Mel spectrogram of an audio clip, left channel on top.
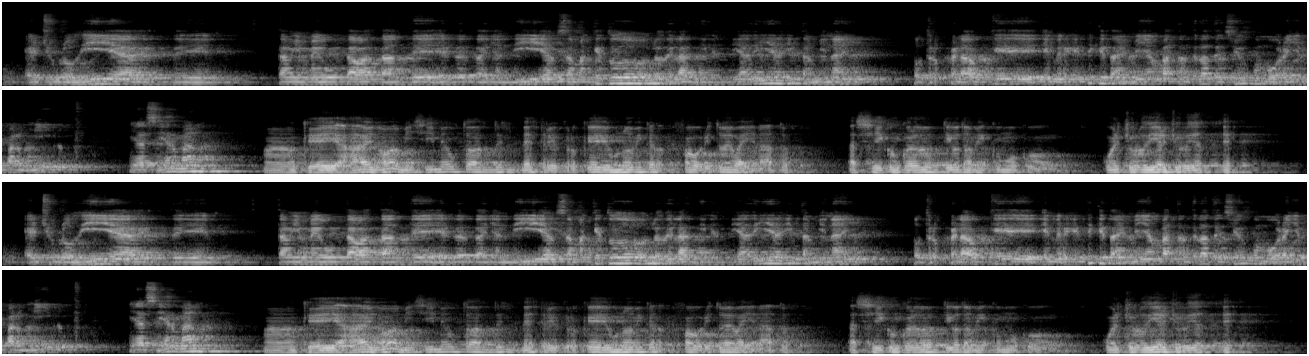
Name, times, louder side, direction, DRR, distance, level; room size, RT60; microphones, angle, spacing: voice 1, 0.2-2.2 2.8-8.6 9.1-13.7 14.3-15.1, right 1 dB, 85° right, 2 dB, 6.7 m, -22 dB
voice 2, 15.7-20.9 21.5-23.6 24.1-25.3, left 1 dB, 15° left, -1 dB, 2.1 m, -19 dB
29.0 x 16.5 x 10.0 m, 1.2 s
head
